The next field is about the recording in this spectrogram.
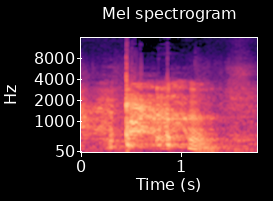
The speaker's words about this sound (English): And yes, I still have a cough, so my hope is that I will only cough 10 times during the next hour, because it seems to start when I talk, and that's always the joy of this.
